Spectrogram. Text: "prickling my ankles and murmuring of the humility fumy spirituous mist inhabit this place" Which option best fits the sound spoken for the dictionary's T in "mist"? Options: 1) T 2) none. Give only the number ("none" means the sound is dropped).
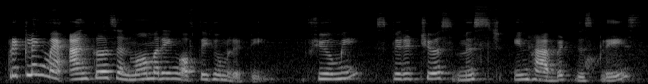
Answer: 1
